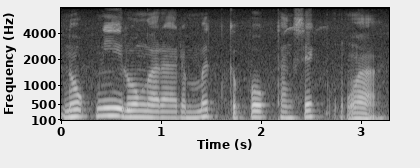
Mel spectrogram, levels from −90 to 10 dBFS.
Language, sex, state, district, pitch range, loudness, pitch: Garo, male, Meghalaya, South Garo Hills, 150-175 Hz, -15 LUFS, 160 Hz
